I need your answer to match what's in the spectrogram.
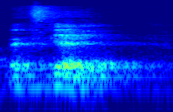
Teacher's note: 왜 T로 똑같이 끝났는데 강세 모음이 그 다음에 왔음에도 이렇게 된 소리로 하지 않고 왜 요거는 요렇게 하죠? 왜냐면 이 T 발음은 플랩의 영향을 먼저 받게 되어 있습니다. 순서로 따지면 플랩이 먼저 된 소리가 그 다음인 거예요.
